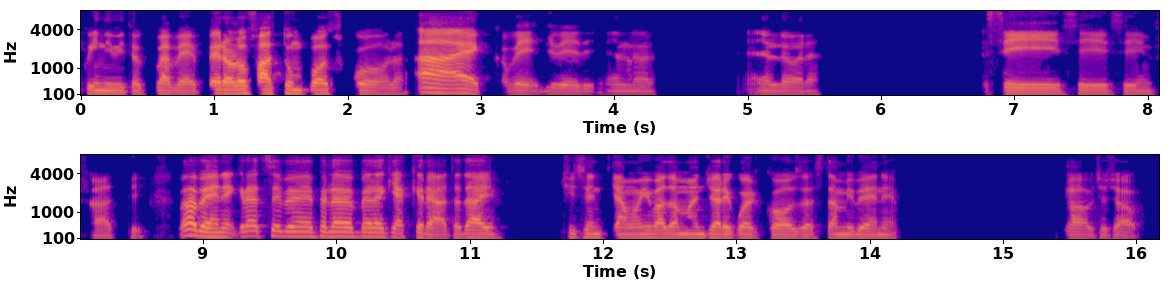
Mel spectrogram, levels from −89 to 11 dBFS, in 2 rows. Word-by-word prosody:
quindi 115 -3 -2
mi 110 - -4
tocca 110 - -7 0.2
vabbè, 110 0 -2
però 130 -1 +5
l'ho 140 - +5
fatto 135 0 +4
un 125 -1 -1
po' 125 - +1
a 120 - 0
scuola. 110 -1 -7
Ah 150 -3 +7
ecco 120 -3 -3
vedi 105 -1 -4
vedi 105 -1 -7
e - - -20
allora, 105 -1 -13 0.6
e - - -13
allora. 105 -2 -10 1.2
Sì, 110 -2 +1
sì, 105 +2 -7
sì 100 +1 -11
infatti. 95 -1 -12 0.2
Va 205 +2 +5
bene 155 -4 +5
grazie 175 +1 -1
pe 165 -1 +1
per 165 - -2
la 160 -1 +3
bella 155 0 +1
chiacchierata 135 -6 -1
dai, 125 -2 +1 0.5
ci 125 - -12
sentiamo, 120 -2 -4
io 125 - -2
vado 125 0 +1
a 125 - +1
mangiare 125 0 0
qualcosa, 115 -2 -4
stammi 120 +2 -6
bene. 115 0 -5 1.2
Ciao, 110 -2 -6
cia 110 - -12
ciao. 110 0 -8
115 Hz, 165 wpm, -22 LUFS, 110-130 Hz, 1.2 s, Ah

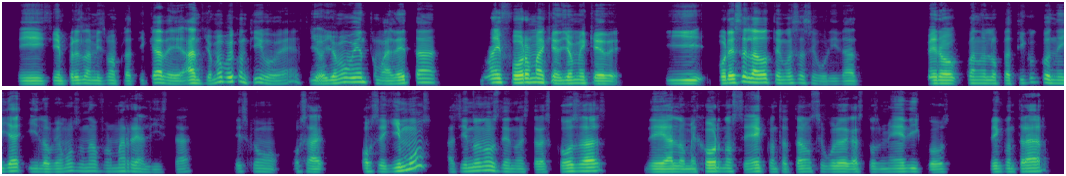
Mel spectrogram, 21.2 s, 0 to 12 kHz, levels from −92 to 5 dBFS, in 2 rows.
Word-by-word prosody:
y 110 0 0
siempre 115 +1 -2
es 125 - -2
la 125 - -2
misma 120 0 -6
plática 120 +7 +1
de: 110 -2 -2
"Ah, 135 +1 +6
yo - - -7
me 185 - -1
voy 185 0 +3
contigo, 150 - -5
eh, 160 - -14
yo 120 - -2
yo 130 +3 +1
me 165 - 0
voy 175 0 +4
en 175 - +2
tu 150 - -22
maleta. 135 +8 -1 0.4
No - - -4
hay 160 - +8
forma 160 +1 +7
que 125 - +2
yo 125 0 +4
me 130 -1 0
quede". 110 -3 +3 0.4
Y 125 0 +1
por 130 - +3
ese 150 +7 +7
lado 155 -1 +8
tengo 135 -3 -4
esa 140 +1 -8
seguridad. 110 -3 -11 0.7
Pero, 125 -1 +4
cuando 130 -1 -3
lo 125 -1 -4
platico 130 +7 -8
con 145 -5 0
ella 135 +3 0
y 115 -1 -13
lo 110 -1 -4
vemos 125 +6 -10
de - - -16
una 135 +1 -10
forma 120 +1 -13
realista 110 -1 -11 0.4
es 115 0 -17
como, 115 -3 -13
o 115 - -18
sea, 110 -2 -3 0.4
o 115 - -4
seguimos 145 - 0
haciéndonos 140 +7 -3
de 120 -2 -8
nuestras 110 -2 -9
cosas, 135 +4 +2 0.4
de 110 0 +1
a 110 - +3
lo 110 0 -2
mejor 125 +3 +1
no 120 0 -5
sé 120 +1 0
contratar 110 0 -7
un 115 - -9
seguro 115 -1 -4
de 115 - +2
gastos 110 0 -8
médicos, 110 -2 -6 0.4
de 115 - -2
encontrar 120 +2 -2
120 Hz, 200 wpm, -23 LUFS, 110-135 Hz, 0.7 s, hay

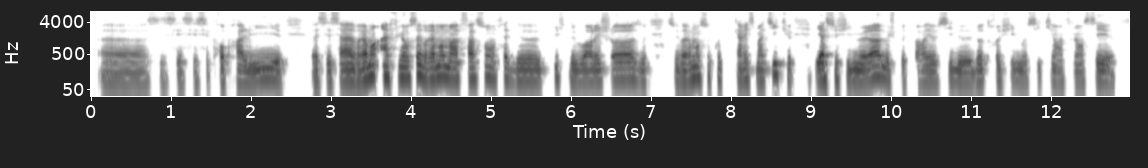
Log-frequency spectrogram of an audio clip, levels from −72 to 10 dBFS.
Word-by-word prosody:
heu, 75 0 -4
c'est - - -16
c'est 75 - -10
c'est 75 - -12
c'est - - -11
propre - - -3
à 80 - +4
lui. 95 +4 +1 0.4
Heu, 85 - -1
c'est 85 0 -5
ça 90 +1 +4
a - - +5
vraiment 100 +8 +6
influencé 115 0 +3
vraiment 105 +1 +4
ma 100 -2 +5
façon 105 +3 -1
en 105 - -2
fait 105 - -2
de, 90 -1 0
plus 105 -2 -9
de 90 - -1
voir 90 0 +2
les 90 - +1
choses. 100 0 +1 0.3
C'est - - -8
vraiment 95 +6 +2
ce 110 -1 -9
côté - - -9
charismatique, 90 +8 -2 0.3
il - - +1
y - - +10
a - - +8
ce 95 - -5
film-là, 90 +4 +4
mais 105 -4 0
je 95 - -15
peux - - -8
te - - -27
parler 85 +1 -2
aussi 85 +2 -5
de 80 -2 +1
d'autres 90 +1 -4
films 90 0 -6
aussi 80 - -9
qui - - -13
ont 80 - -4
influencé, 85 +2 -3
heu 80 - -6
90 Hz, 225 wpm, -23 LUFS, 85-100 Hz, 0.4 s, y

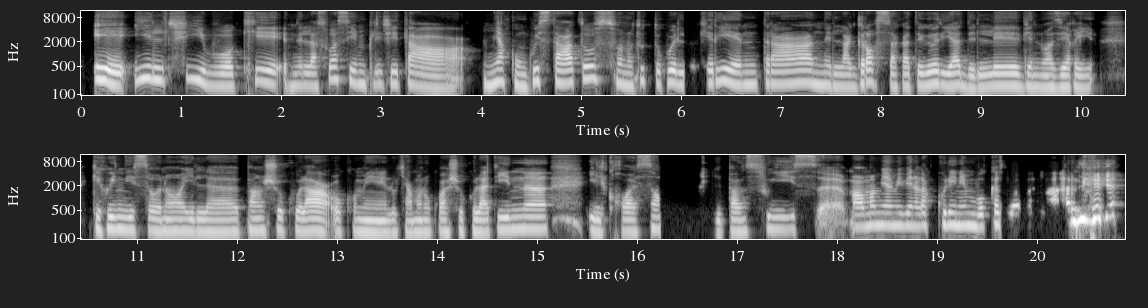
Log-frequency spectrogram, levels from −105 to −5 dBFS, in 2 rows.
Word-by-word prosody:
E 195 -8 +6
il 235 0 0
cibo, 170 -11 -3
che 200 +1 -3
nella 165 0 -4
sua 240 +9 -4
semplicità 180 -8 -3
mi 180 +4 -1
ha 210 - -5
conquistato, 200 +6 0
sono 195 -8 -5
tutto 205 0 -9
quello 190 -2 0
che 195 - -7
rientra, 185 -1 0
nella 165 -4 -3
grossa 180 +1 -2
categoria 170 +2 0
delle 160 +2 0
viennoiserie, 150 -1 -3 0.4
che 165 -3 -3
quindi 170 -1 +1
sono 155 -1 -2
il 150 0 -2 0.4
pain 160 0 -2
chocolat 155 -2 +3
o 150 - -3
come 140 -2 -1
lo 140 - -4
chiamano 140 +1 -4
qua: 150 +1 -2
chocolatine, 165 +4 +1 0.4
il 145 -4 -2
croissant, 150 +4 -3 0.5
il 135 -1 -8
pain 145 +1 -2
suisse, 170 +3 -5
mamma 195 +2 +2
mia 215 0 0
mi 210 0 -2
viene 210 -1 -1
l'acquolina 215 +1 -1
in 210 0 0
bocca 195 +3 0
solo 330 - -1
ad - - -20 0.4
immaginarli. 300 +4 +12
170 Hz, 135 wpm, -23 LUFS, 155-200 Hz, 0.5 s, immaginarli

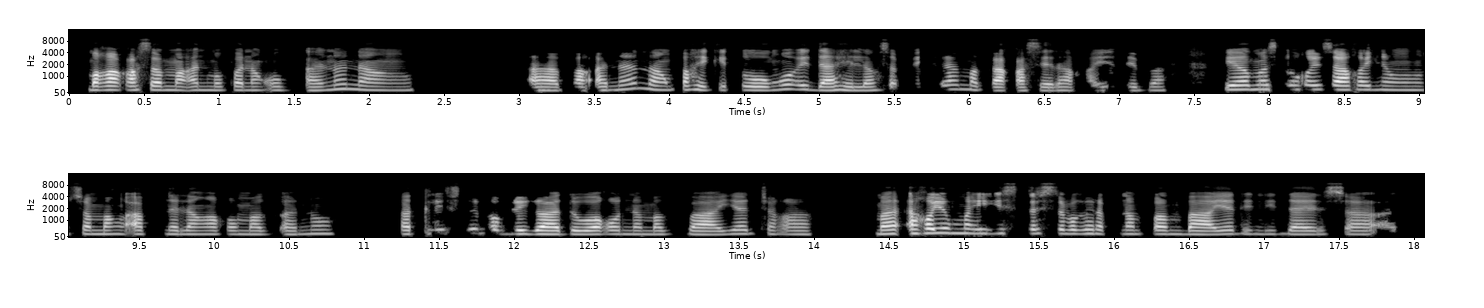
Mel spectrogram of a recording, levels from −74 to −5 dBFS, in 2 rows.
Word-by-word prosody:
makakasamaan 215 -1 +5
mo 200 - -5
pa 210 -1 +1
ng 200 0 -5 0.3
ano 200 +7 -3
ng, 220 -5 -1 1.0
ah, 190 0 +4
pa 200 - 0
ano 210 +3 -4
yun, - - -14
ng 225 -3 +1
pakikitungo, 215 +1 -1
eh, 245 - 0
dahil 200 0 +2
lang 195 +2 -2
sa 200 - -4
pera 235 +6 -7
magkakasira 190 -3 +1
kayo 200 - -10
'di 190 - -7
ba? 200 0 -7 0.4
Kaya 240 0 +5
mas 250 -1 -1
okay 245 0 -1
sa'kin 230 -1 +5
yung 215 -1 -6 0.2
sa 215 - -1
mga 210 0 -3
app - - -46
nalang 205 -1 -2
ako 205 0 -7
mag-ano, 200 +3 -6 0.4
at 210 0 +1
least 465 +1 -9
don - - -5
obligado 210 -1 +4
ako 210 +1 +3
na 200 0 -6
magbayad 200 +2 -1
tsaka 200 -1 -7 0.4
ma 225 +1 +6
ako 245 +2 +6
yung 260 - -5
ma-i-stress 245 0 -2
na - - 0
maghanap 225 -1 -2
ng 220 0 -3
pambayad 205 -1 +2
hindi 210 -1 -12
dahil 200 -2 -1
sa 200 0 -2
ano, 100 - -13
210 Hz, 175 wpm, -22 LUFS, 200-230 Hz, 1.0 s, ma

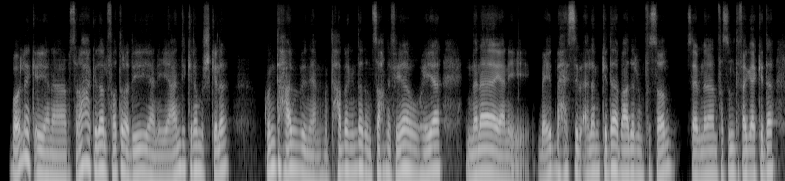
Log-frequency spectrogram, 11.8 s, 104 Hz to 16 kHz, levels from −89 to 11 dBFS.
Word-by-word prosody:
باقول 160 - +2
لك 195 -3 +1
إيه، 120 -3 +2
أنا 105 -1 0
بصراحة 155 +10 -1
كده 140 -1 +3
الفترة 125 -1 +1
دي 125 +3 +1
يعني 105 -2 -2
عندي 125 +7 0
كده 140 -1 0
مشكلة، 135 +2 -1 0.5
كنت 150 +4 +1
حابب 140 0 +1
إن 120 -3 0
يعني 105 -1 -4
كنت 105 +1 -9
حابب 125 +2 -1
إن 135 - +2
أنت 135 +3 +1
تنصحني 125 0 -1
فيها، 130 +5 +3
وهي 130 +2 +2 0.4
إن 110 - -2
أنا 125 +1 +5
يعني 105 -1 -3
بقيت 110 +4 -1
باحس 130 +1 -3
بألم 130 +1 -1
كده 135 +2 +3
بعد 125 -1 +2
الانفصال، 120 +2 -1 0.2
بسبب 115 -1 0
إن 115 - -2
أنا 120 +1 +1
انفصلت 120 +2 -3
فجأة 120 0 +1
كده، 125 +3 0
125 Hz, 195 wpm, -22 LUFS, 115-135 Hz, 0.5 s, أنا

